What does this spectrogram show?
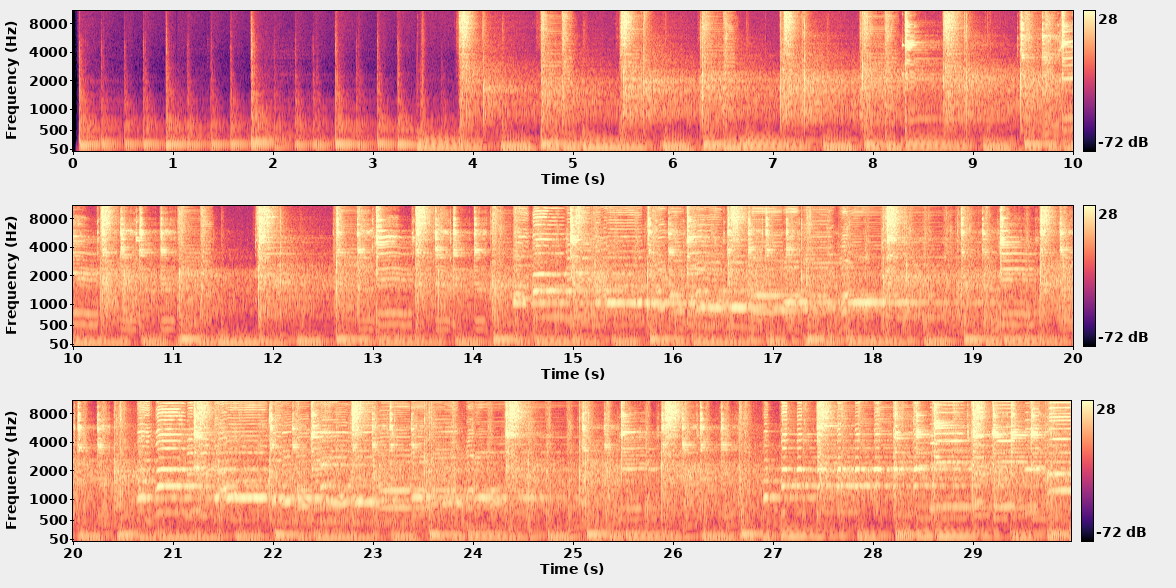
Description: Rock instrumental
